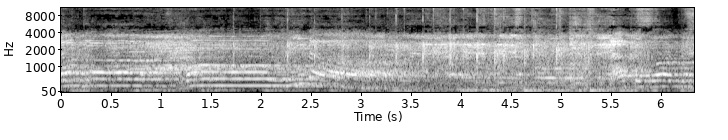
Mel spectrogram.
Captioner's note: applause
